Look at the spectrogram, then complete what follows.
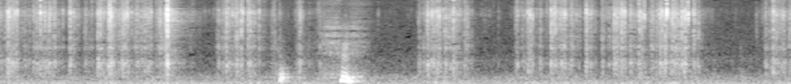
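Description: Plastic Megaminx puzzle faces being turned quickly by hand in a run of moves: short bursts of rasping, clicking plastic with brief pauses between them. About two seconds in there is a brief low sound.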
